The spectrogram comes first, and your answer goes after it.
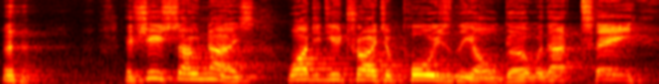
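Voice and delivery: mock accusation; teasing Frank. A narrator's reading.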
